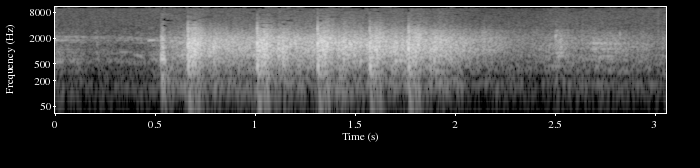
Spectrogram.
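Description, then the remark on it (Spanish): A rapid series of sharp, booming tear gas launcher shots fired by police at student protesters, about seven bursts in quick succession then a couple more spaced out, echoing over a noisy outdoor crowd ambience. “Se escuchan disparos de gases lacrimógenos.”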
